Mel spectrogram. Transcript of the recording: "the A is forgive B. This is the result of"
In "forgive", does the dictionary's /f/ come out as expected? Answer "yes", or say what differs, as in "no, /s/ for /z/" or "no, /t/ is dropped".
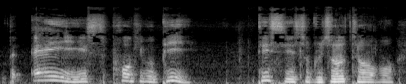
no, /p/ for /f/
